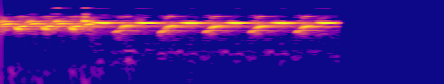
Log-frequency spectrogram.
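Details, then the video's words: European goldfinch, copia malaga style, in a recording for teaching young birds to sing. A bright jumbled twitter slows into evenly spaced two-part notes, one high and one lower, repeated about five times before stopping. "تغريد حسون كوبيا مالقا لتلقين الفراخ ©chant copia malaga chardonneret"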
